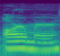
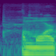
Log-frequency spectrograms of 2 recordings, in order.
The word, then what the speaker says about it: Amour: People used to call me Armor, so. I know. Oh, I think I was in a stream where we talked about all the mispronunciations of just the Amour part.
